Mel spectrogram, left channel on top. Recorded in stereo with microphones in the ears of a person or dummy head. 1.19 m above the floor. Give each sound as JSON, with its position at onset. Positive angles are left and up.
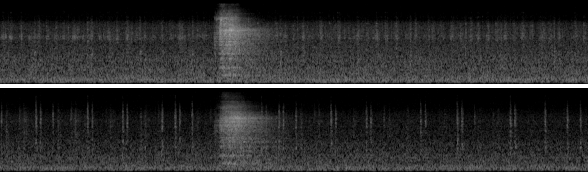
{"t": 2.1, "sound": "tearing paper", "side_deg": 75, "distance_m": 1.5}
